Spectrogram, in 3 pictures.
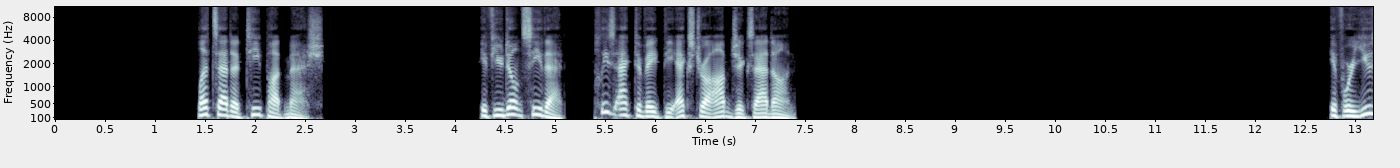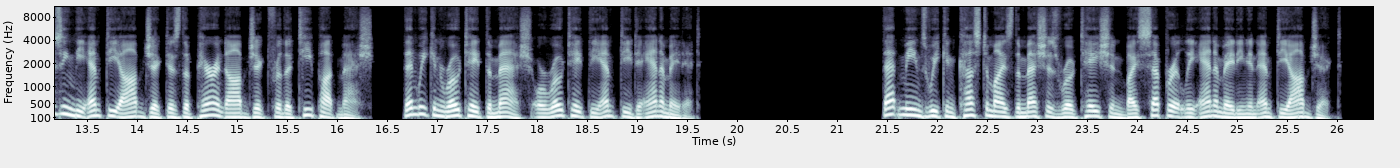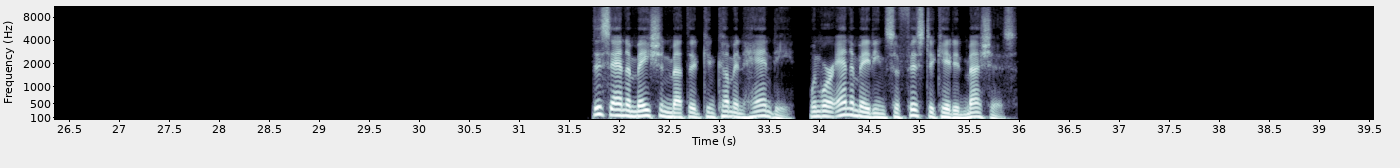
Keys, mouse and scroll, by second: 0.8 shift+a, 13.0 ctrl+3, 13.5 s, 15.3 click, 17.7 click, 18.9 click, 24.5 click, 26.6-27.7 middle drag, 30.0-30.6 middle drag, 36.1 click, 37.4 click.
